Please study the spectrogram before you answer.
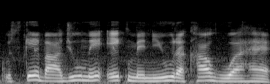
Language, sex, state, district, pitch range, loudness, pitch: Hindi, male, Jharkhand, Ranchi, 145-180 Hz, -15 LUFS, 160 Hz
